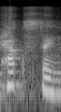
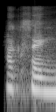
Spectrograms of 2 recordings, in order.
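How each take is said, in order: First: The s sound is long and tense. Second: The s sound is short and plain. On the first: The speaker calls it right. "tapi hakseng. Jadi S-nya double" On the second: The speaker calls it wrong. "bukan hakseng gitu ya"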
